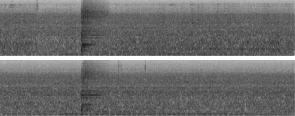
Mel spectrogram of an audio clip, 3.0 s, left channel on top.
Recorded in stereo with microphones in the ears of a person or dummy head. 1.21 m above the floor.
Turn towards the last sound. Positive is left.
turn(degrees=15)  # may be behind; listen again after turning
